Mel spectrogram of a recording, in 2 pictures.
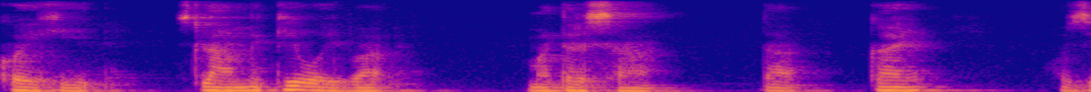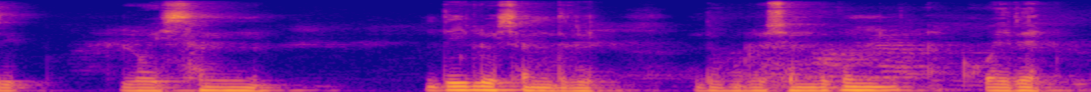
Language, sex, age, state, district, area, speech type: Manipuri, male, 30-45, Manipur, Tengnoupal, urban, spontaneous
